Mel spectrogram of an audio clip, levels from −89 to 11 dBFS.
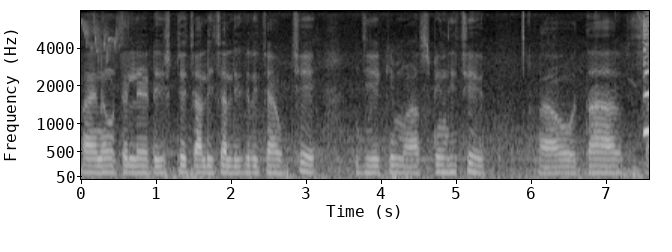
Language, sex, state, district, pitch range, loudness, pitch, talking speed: Odia, female, Odisha, Sambalpur, 120-130 Hz, -24 LUFS, 125 Hz, 95 wpm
